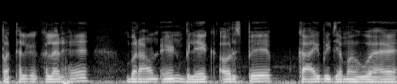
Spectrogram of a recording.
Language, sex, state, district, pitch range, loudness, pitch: Hindi, male, Jharkhand, Garhwa, 120-130 Hz, -13 LUFS, 125 Hz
